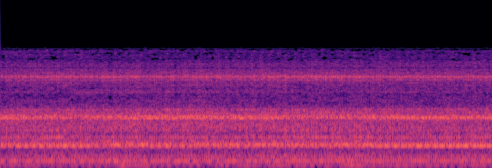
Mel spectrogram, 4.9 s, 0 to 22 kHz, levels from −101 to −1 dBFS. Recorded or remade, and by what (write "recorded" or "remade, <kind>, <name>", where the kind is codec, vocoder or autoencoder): recorded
